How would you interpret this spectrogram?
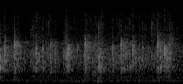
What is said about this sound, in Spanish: Den un aplauso al Señor, Señor en esta hora.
